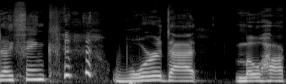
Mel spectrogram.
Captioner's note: laughing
